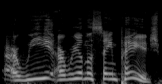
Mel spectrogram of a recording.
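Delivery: incredulous plea. Retold or imitated. Pleading rhetorical question to listener.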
